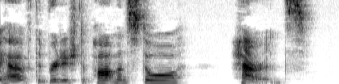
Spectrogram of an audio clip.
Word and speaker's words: Harrods: And now we have the British department store Harrods. It's not "har-OHD's". The last vowel is a schwa. It's Harrods.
